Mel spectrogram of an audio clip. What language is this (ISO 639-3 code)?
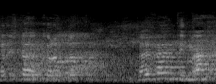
heb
